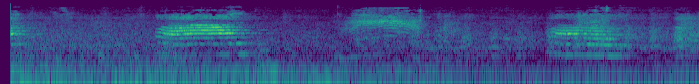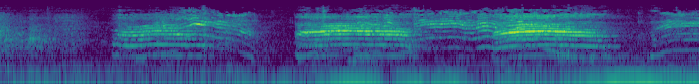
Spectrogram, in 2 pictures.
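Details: Two rescued baby kittens fighting each other over food: harsh, wavering meows and drawn-out yowls in repeated bursts, several bending downward at the end, with a low rumble underneath.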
